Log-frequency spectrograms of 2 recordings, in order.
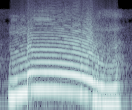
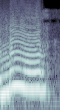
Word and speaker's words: move: first one now the ooh sound is in the word notice how my lips are puckered tight and forward move you don't bring your lips tight and forward you are not going to make the correct sound and if you don't do this right the u will sound like uh and move will sound like and that is no good practice these words with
